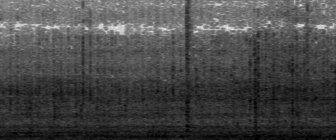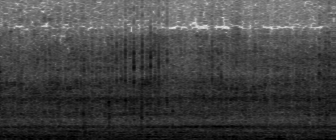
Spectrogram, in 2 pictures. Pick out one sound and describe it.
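A model electric locomotive hums and rattles along metal model track.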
